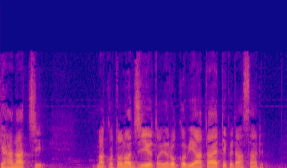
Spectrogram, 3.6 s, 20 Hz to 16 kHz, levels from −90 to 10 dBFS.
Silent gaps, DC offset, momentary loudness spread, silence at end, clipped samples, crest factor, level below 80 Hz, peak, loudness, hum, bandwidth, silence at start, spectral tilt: none; under 0.1%; 11 LU; 0.3 s; under 0.1%; 18 dB; -54 dBFS; -4 dBFS; -22 LUFS; none; 11.5 kHz; 0 s; -5.5 dB/octave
